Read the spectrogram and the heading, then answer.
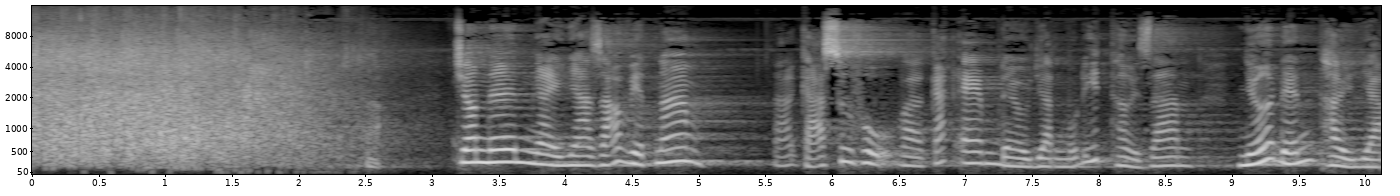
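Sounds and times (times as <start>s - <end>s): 
round of applause: 0.0s - 2.7s
speech: 3.2s - 10.1s.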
